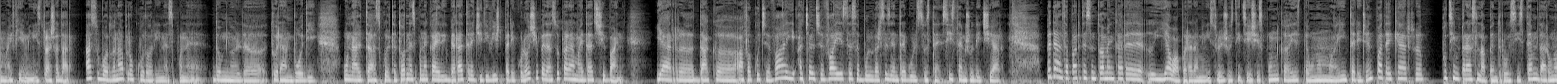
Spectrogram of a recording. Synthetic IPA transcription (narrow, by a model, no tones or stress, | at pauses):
umajfije̞̰mḭnist̪ɾuaʃad̪a̰rasubo̞rd̪onat̪̚pɾo̞kuɾo̞ɾijne̞spune̞̰d̪o̞mnult̪uɾeanbo̞d̪iunalt̪askult̪ət̪o̞rne̞spune̞kəaelibeɾat̪ɾe̞d͡ʒit̪iviʃt̪ʲpe̞ɾikulo̞ʃʃipe̞d̪easupɾaleamajd̪at̪ʃibanʲ | jard̪akəa̰fəkut̪̚t͡ʃe̞vaat͡ʃe̞lt͡ʃe̞vaje̞st̪e̞səbulve̞rse̞ze̞ɨnt̪ɾe̞ɡulsist̪e̞mʒud̪it͡ʃiarpe̞d̪ealt̪əpart̪e̞sunt̪wame̞nʲkaɾe̞ɨjːawapəɾʔaɾeaminist̪ɾulujʒust̪it̪sije̞jʃispunkəje̞st̪e̞uno̞mint̪e̞lid͡ʒe̞nt̪̚pwat̪e̞kʲar | put̪sinpɾeaslape̞nt̪ɾusist̪e̞md̪aɾuno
